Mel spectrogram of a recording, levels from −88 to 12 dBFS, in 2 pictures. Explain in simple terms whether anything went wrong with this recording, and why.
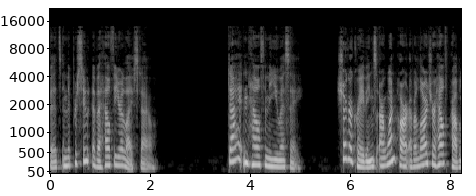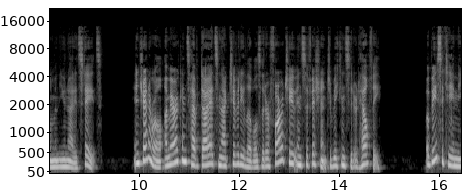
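Nothing went wrong here.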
